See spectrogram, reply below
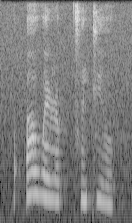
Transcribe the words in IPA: ʔʌwɛɭʌp t͡sə̃kʲʊ

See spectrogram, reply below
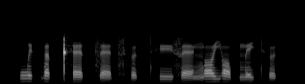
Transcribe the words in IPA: wɪ˥k̚lɐ˥t̚ kʰɛː˧t̚t͡sɛː˨˩ t͡sʰɵ˨˥t̚t̪ʰyː˧ fɛː˨˩ŋɔː˥jɔː˧p̚ me˧jt̪ʰɵ˨t̚

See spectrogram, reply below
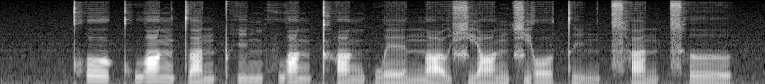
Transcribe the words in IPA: kʰo˥˧ʊ̯kʰwɑ˥˩ŋ t̪a˥npʰi˥ŋfwɑ˥˧ŋ kʰɑ˥˩ŋpwe˧˥ɪ̯ n̪ɑ̰˨˩ʊ̯ɕjɑ˧˥ŋɕjo˥˩ʊ̯t̪ḭ˨˩ŋ t͡sʰa˧˥nt͡sʰɹ̩˥˩

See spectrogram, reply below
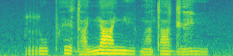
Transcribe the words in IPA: ru˨pʰɪ˦˨da˨ ɲaː˦ɲiː˨ bã˨ta˦ dɪ˨ɣi˨

